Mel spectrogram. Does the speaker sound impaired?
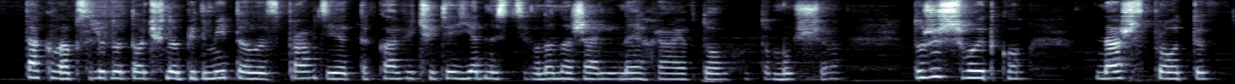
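No.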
